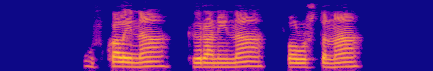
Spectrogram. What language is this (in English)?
Mari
